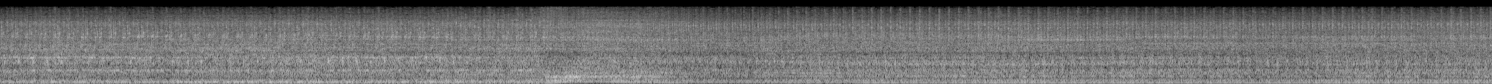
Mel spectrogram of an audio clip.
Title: Lifter tick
